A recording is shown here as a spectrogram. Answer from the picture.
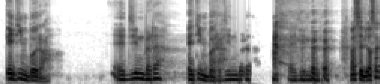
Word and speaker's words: Edinburgh: Alors, si tu me permets de te recorriger, une fois n'est pas coutume, on l'avait fait sur l'Australie, sur la prononciation d'Édimbourg, les Écossais disent Edinburgh.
